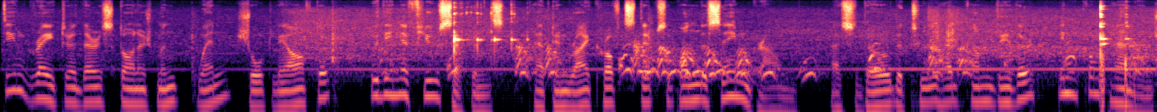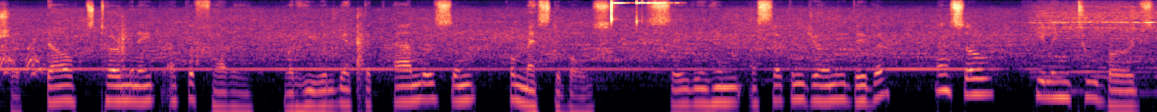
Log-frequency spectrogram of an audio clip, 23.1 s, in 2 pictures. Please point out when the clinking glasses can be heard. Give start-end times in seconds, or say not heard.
4.5-5.3, 10.9-11.3, 17.6-18.2.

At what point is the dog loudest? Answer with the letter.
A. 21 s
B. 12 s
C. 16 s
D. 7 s
D.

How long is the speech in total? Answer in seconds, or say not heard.
23 s.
